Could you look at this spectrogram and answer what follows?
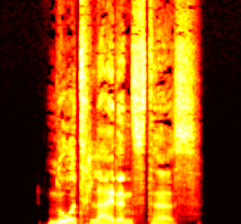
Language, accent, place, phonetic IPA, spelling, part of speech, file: German, Germany, Berlin, [ˈnoːtˌlaɪ̯dənt͡stəs], notleidendstes, adjective, De-notleidendstes.ogg
- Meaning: strong/mixed nominative/accusative neuter singular superlative degree of notleidend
